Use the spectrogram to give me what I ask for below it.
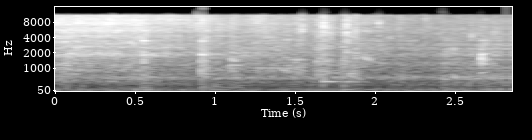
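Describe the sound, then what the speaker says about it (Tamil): Mustard seeds, chana dal, urad dal, curry leaves and a single dried red chilli fry in hot oil in a pan, giving a steady close sizzle with scattered sharp pops and crackles. "கடுகு போட்டுக்கலாம். கடலைப்பருப்பு, உளுத்தம்பருப்பு, கருவேப்பிலை, ஒரே ஒரு வரமிளகாய், இது நல்லா பொரியட்டு"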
